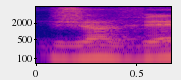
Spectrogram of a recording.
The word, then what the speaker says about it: Javé: Só que Javé aqui lê-se como I, porque no hebraico não tem a letra J, né?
